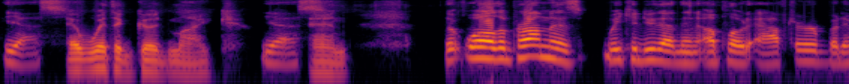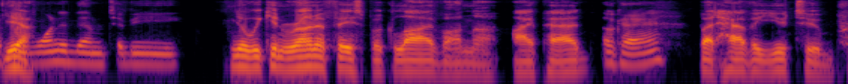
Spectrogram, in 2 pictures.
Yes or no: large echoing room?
no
